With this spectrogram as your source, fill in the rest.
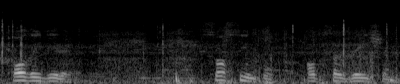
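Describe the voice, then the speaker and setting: The pace here is fairly slow, with ordinary pitch variation. Noticeable background noise runs underneath. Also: man. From Yucatán, Mexico (Mayan community). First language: Mayan (Yucatec). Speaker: tour guide. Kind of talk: guided tour talk. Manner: animated.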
